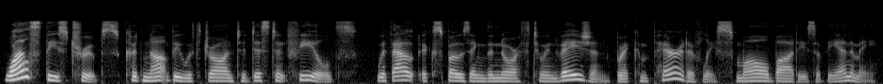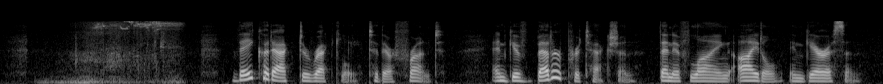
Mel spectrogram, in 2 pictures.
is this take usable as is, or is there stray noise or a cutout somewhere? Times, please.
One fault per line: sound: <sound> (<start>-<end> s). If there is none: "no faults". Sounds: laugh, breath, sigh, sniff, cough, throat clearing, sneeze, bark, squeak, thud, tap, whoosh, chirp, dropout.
sound: squeak (9.2-10.7 s)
